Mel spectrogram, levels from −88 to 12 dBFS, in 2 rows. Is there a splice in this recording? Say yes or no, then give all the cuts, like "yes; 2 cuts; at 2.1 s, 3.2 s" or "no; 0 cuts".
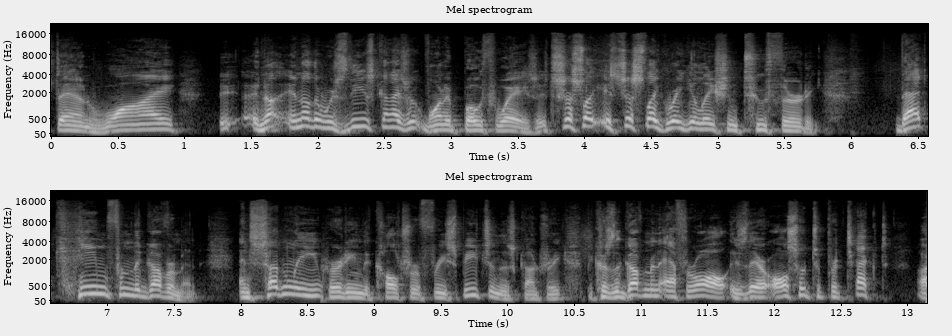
yes; 1 cut; at 8.6 s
